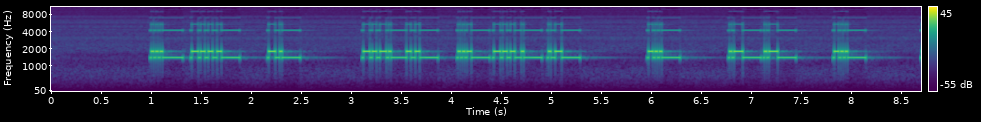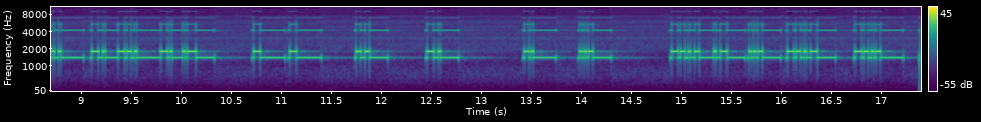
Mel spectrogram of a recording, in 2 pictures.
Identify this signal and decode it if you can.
TTY/TDD text telephone tones (45.45 baud Baudot), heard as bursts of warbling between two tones, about 400 Hz shift, 1600 Hz centre. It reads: … IN HIS CAREER, HEMMINGS WAS A …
